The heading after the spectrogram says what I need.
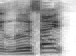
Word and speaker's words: Lewisite: Lewisite?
